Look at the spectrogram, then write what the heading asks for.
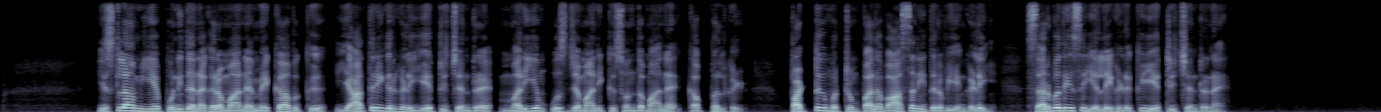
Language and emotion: Tamil, neutral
